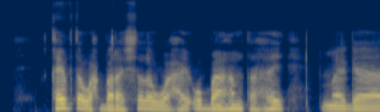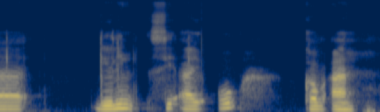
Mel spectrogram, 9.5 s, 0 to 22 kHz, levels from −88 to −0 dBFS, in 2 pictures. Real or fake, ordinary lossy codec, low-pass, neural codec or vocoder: real; none; 19.8 kHz; none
